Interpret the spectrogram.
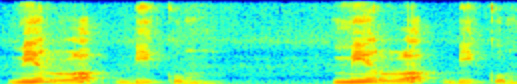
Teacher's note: Bunyi nun tidak ada lagi. Masuk ke ra. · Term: idgham kamil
